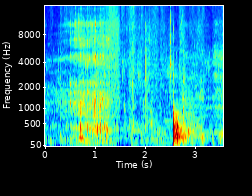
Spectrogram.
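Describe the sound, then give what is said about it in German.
An airy slurp of hot tea drawn in for about a second, then after a short pause a brief, sharper sip. No one speaks. “Tee muss man schlürfen.”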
